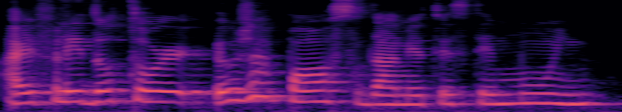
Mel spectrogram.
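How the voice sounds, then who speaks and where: A woman with a Brazilian Portuguese accent, a guest giving a personal faith testimony, telling her story in a lively way and acting out the dialogue she quotes. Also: a little high, moderate pace. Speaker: interview guest.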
